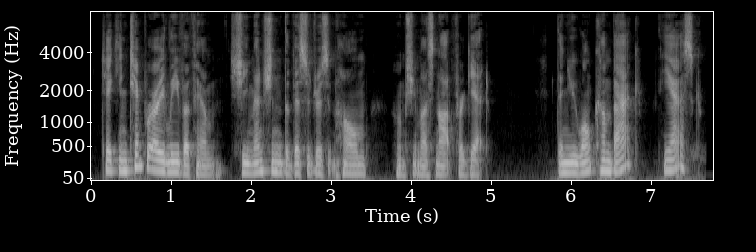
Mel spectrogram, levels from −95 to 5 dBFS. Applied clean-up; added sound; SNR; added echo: none; none; none; none.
